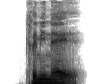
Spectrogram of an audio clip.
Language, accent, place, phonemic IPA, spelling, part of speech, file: German, Germany, Berlin, /kʁi.miˈnɛl/, kriminell, adjective, De-kriminell.ogg
- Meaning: criminal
